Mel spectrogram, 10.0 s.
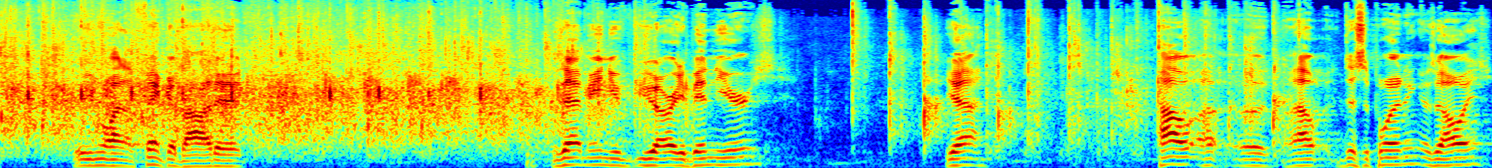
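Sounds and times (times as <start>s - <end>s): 
audience applauding: 0.0s - 4.8s, 5.9s - 8.8s
speech: 0.5s - 1.8s, 3.5s - 5.2s, 6.3s - 6.7s, 7.7s - 9.9s.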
